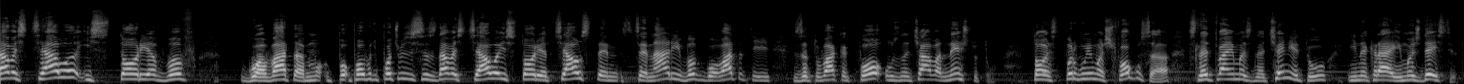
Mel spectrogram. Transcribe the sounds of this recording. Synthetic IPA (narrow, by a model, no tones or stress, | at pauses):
avɐʃt̪sʲjalˠəist̪ɔɾijəvəf | ɡlˠɐvat̪əmppɔpɔt͡ʃvəʒd̪ɐsiszd̪avəʃt̪sʲjalˠəist̪ɔɾijət̪sʲjalˠst̪ɛnst̪sɛnaɾiːvəfɡlˠɐvat̪ət̪i | zɐt̪ovakɐkvɔʔoznɐt͡ʃavɐnɛʃt̪ot̪o | t̪ɔɛst̪pɤɾvoimɐʃfɔkʊsəslɛt̪ːovaimɐʒznɐt͡ʃɛniɛt̪o | inɐkɾajəiməʃd̪ɛjst̪viɛt̪o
